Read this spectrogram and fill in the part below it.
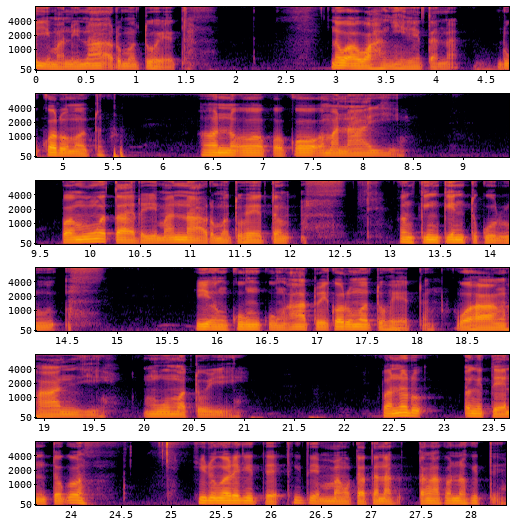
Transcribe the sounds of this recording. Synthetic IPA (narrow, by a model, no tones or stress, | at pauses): jimaninaʔɾumot̪uhḛt̪ɔ̥ŋ | nawaawaɦaŋihet̪ana̰ɾukoɾumot̪u | honoʔokokoʔomanajḭ | pamuwat̪aɾaimannaʔɾumot̪uɦet̪ɔŋ | ɔŋkiŋkint̪ukuɾu | jiəŋkuŋkuŋat̪oikoɾumat̪uɦet̪o̰ŋwʔaɦaŋɦand͡ʒḭ | mumat̪ojḭ | panoɾu | əŋit̪ent̪oko | hiɾuŋaɾekit̪ekit̪emmaŋut̪at̪anat̪aŋakonokit̪ḛ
